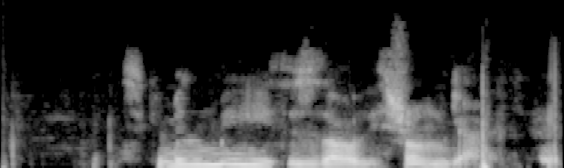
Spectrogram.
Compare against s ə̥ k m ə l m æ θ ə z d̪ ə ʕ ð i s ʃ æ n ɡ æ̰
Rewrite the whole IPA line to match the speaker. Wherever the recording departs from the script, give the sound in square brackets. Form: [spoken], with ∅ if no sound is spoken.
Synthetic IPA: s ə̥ k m ə l m [i] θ ə z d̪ ə [ʁ] ð i [θ] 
